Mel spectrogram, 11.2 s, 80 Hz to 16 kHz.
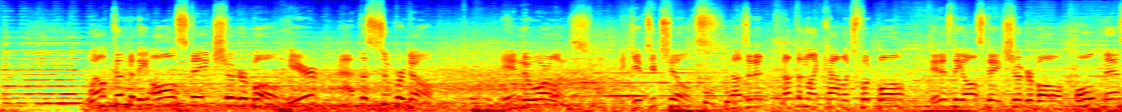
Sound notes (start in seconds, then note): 1.0 voiceover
